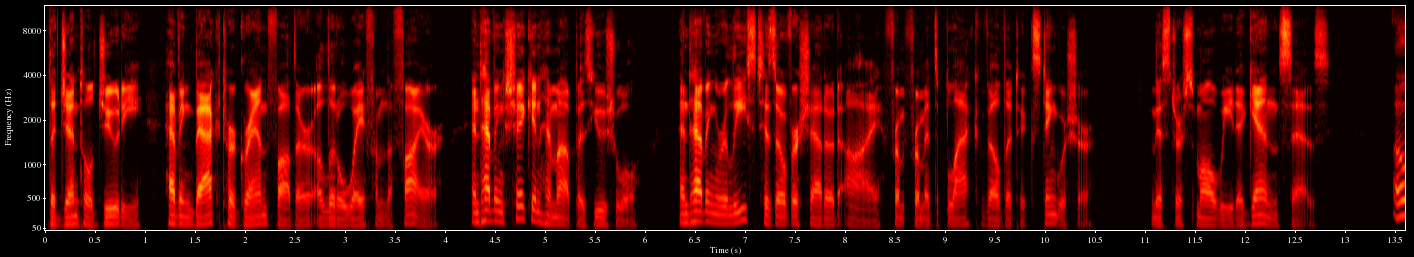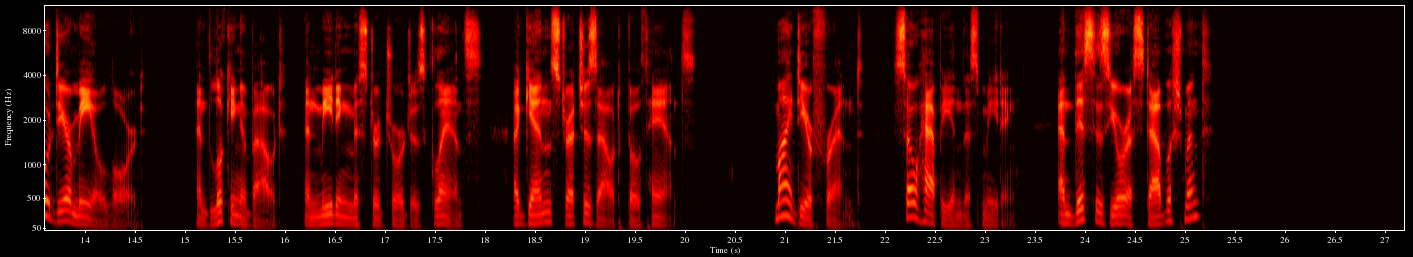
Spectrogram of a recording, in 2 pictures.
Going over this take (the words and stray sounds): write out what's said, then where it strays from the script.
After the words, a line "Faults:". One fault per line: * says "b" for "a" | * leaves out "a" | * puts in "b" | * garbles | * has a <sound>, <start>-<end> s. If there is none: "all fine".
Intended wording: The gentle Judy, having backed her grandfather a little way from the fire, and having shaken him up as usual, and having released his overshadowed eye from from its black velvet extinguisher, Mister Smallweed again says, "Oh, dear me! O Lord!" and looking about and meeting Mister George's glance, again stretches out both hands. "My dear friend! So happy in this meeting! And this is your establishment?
The gentle Judy, having backed her grandfather a little way from the fire, and having shaken him up as usual, and having released his overshadowed eye from from its black velvet extinguisher, Mister Smallweed again says, "Oh, dear me! O Lord!" and looking about and meeting Mister George's glance, again stretches out both hands. "My dear friend! So happy in this meeting! And this is your establishment?
Faults:
all fine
